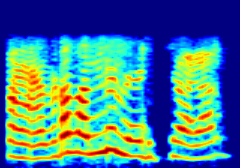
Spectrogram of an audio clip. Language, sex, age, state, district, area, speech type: Malayalam, female, 30-45, Kerala, Alappuzha, rural, conversation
